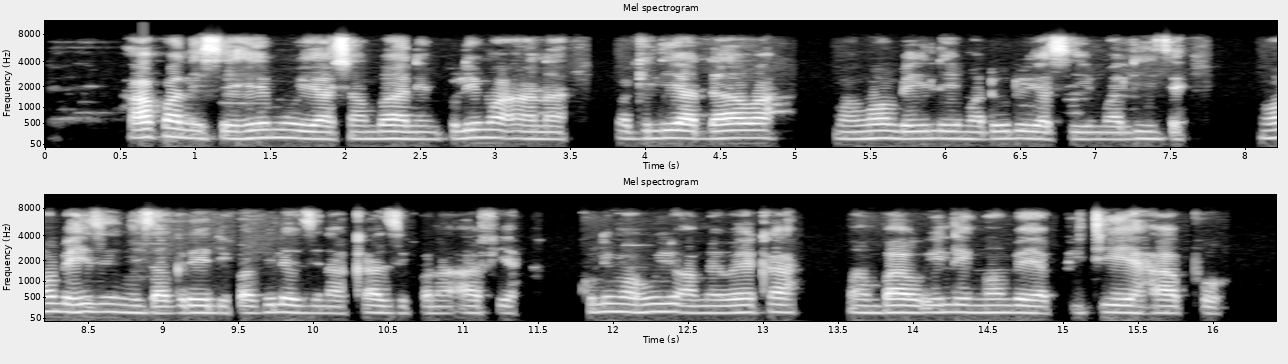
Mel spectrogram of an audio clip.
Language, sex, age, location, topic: Swahili, female, 25-35, Wajir, agriculture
